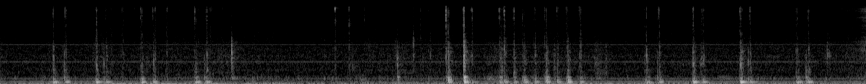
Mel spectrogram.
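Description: Password keys typed on a computer keyboard during a Windows Server 2012 R2 setup, with irregular bursts of close, crisp key clicks and short pauses between them and no talking.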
